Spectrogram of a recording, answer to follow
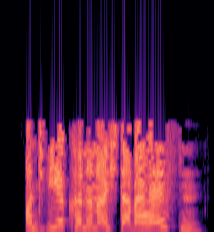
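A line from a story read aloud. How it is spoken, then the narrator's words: Crow calling out. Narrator (German): rief eine Krähe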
